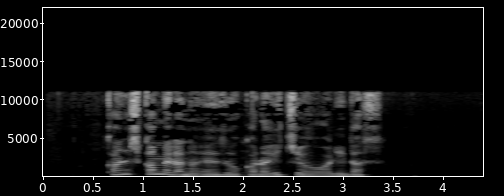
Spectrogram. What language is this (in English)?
Japanese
